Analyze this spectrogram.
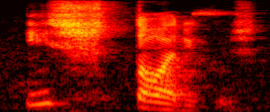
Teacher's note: Históricos tem a sílaba tônica na antipenúltima sílaba, então é uma palavra proparoxítona.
